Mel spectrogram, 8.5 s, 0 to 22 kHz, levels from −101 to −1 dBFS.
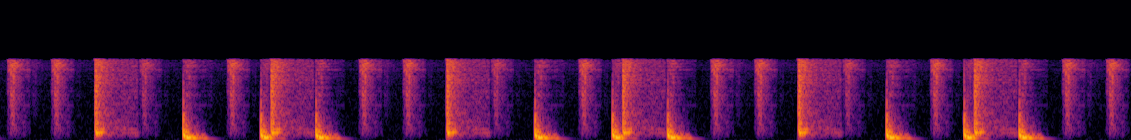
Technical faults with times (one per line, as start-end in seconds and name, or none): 0.00-8.49 gain pumping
